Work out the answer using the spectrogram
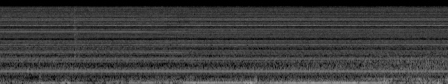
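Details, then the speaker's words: Leed Brakes Black Bandit electric vacuum pump on a Silverado, added because Comp Cam 54-454-11 cut brake booster vacuum; pump running, low steady hum with faint even buzz, not very loud, no knocks; normal. "Not very loud. So you'll hear this kick on, it's the pump pumping air. We're going to fill this up to 22 psi."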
